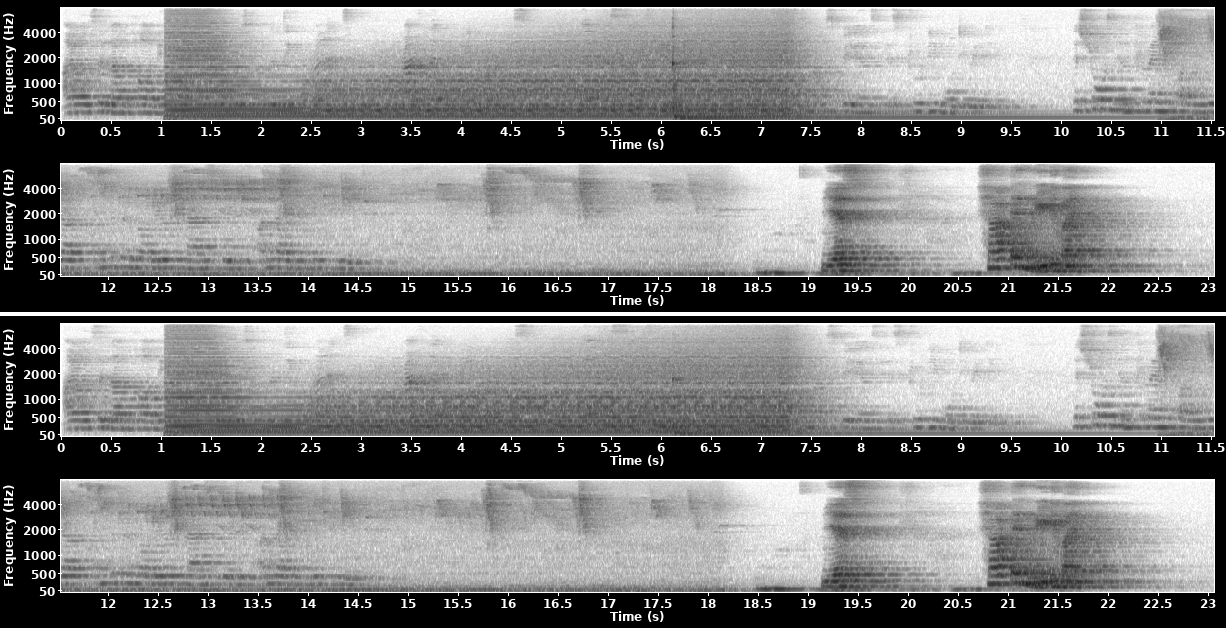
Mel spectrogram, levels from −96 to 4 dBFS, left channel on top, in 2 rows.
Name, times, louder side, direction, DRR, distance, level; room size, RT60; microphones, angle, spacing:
voice 1, 0.0-2.9 3.4-4.4 5.2-9.4 10.1-14.8, equal, 50° left, -5 dB, 2.7 m, -36 dB
sound 1, 1.0-7.3, right 1 dB, ahead, 1.2 m, -25 dB
Bowed string instrument, 6.1-11.7, left 4 dB, 75° left, 0.4 m, -34 dB
sound 2, 10.9-18.2, right 1 dB, 15° right, 0.9 m, -35 dB
voice 2, 19.1-19.6 20.7-21.6, left 1 dB, 30° left, -10 dB, 2.0 m, -16 dB
8.6 x 6.4 x 5.0 m, 1.3 s
head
